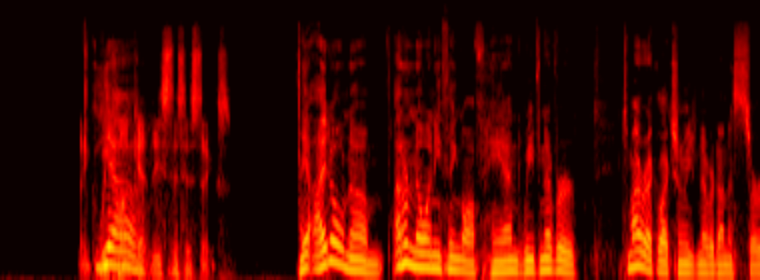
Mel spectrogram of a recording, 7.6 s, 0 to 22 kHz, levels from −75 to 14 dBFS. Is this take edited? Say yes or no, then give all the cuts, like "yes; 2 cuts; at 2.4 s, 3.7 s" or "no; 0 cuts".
no; 0 cuts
